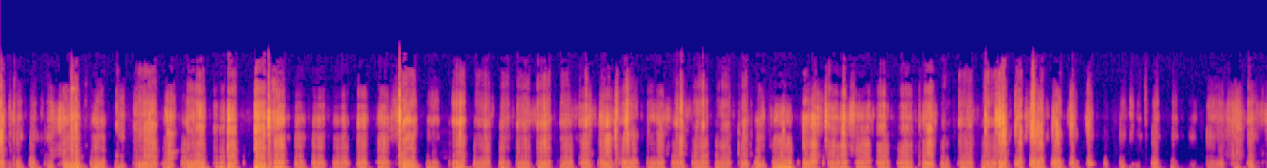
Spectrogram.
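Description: Hare munching grass: rapid, even crunching chews, about five a second.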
